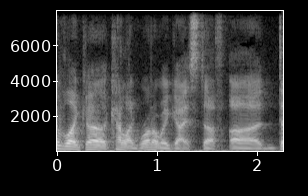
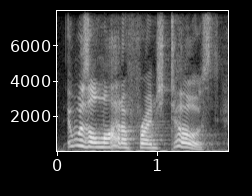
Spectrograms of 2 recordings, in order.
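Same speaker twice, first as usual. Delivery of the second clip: exasperated; 12 semitones higher, 8 dB louder than usual. Real, not acted. Exclaiming about the amount of food.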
